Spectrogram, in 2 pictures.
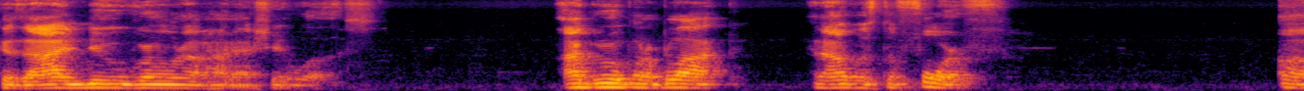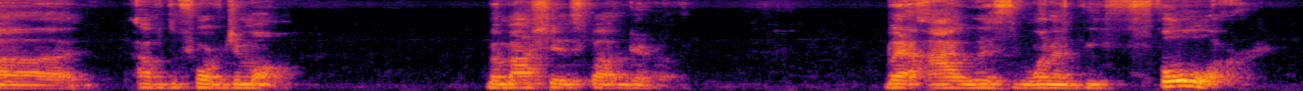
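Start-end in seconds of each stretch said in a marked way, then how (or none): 10.9-12.7 "four" stressed, said slow and loud. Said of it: "Emphasis on the word four".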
